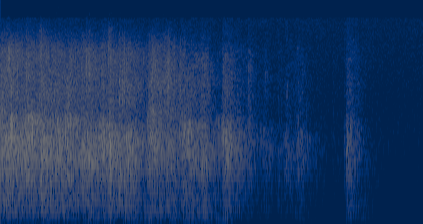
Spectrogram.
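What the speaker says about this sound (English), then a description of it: "Please, a round of applause for Dr." Applause from a conference audience welcoming a speaker, dense steady clapping that thins out and fades over about three seconds, followed by a single late bump.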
